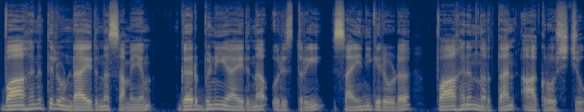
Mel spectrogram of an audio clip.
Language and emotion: Malayalam, neutral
